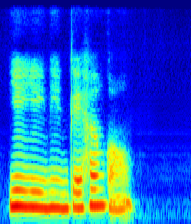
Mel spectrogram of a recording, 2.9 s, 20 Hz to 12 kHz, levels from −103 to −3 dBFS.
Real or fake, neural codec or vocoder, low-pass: fake; codec, 24 kHz, 0.5 kbps, DualCodec; 10.8 kHz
